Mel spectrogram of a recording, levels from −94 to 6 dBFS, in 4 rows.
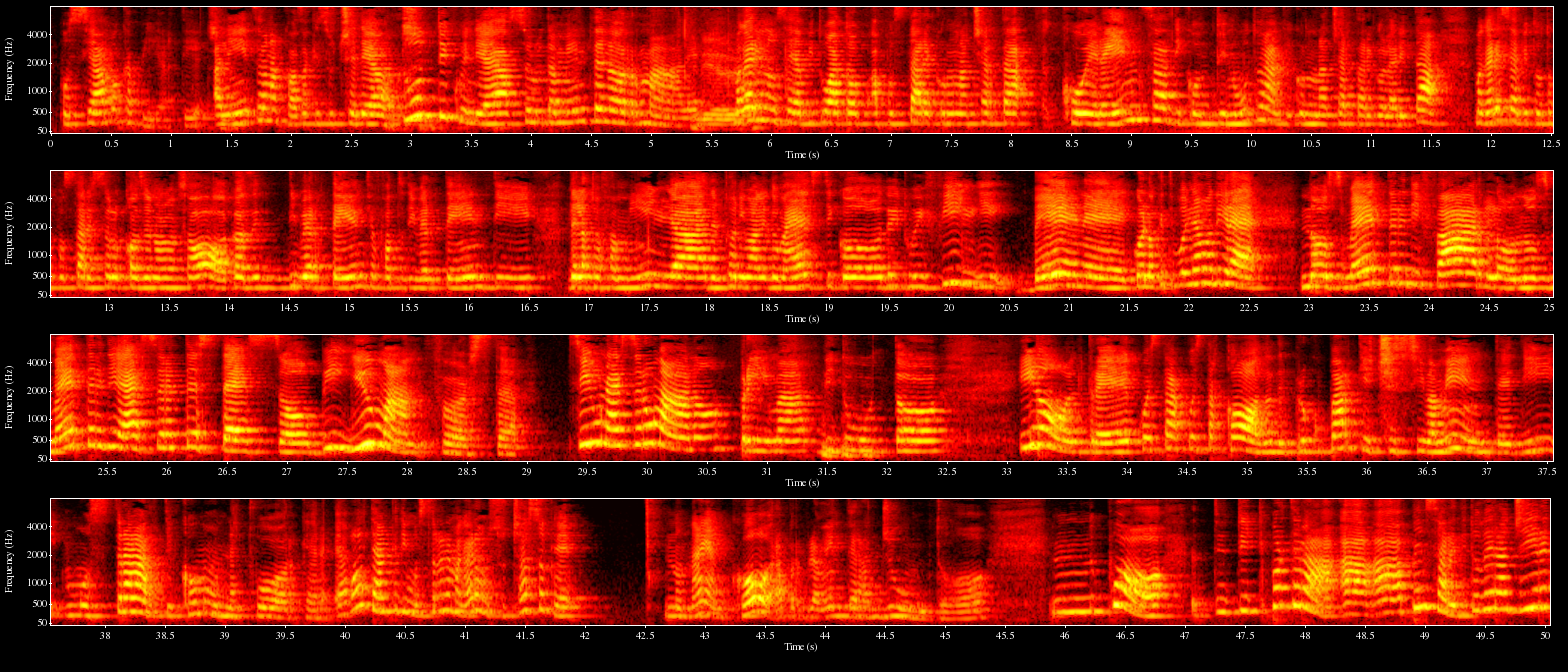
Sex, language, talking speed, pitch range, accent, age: female, Italian, 145 wpm, 230-310 Hz, native, 20-39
